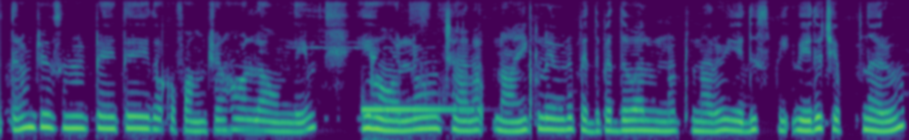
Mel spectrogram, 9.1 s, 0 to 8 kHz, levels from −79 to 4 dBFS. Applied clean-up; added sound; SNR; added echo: classical method spectral subtraction.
